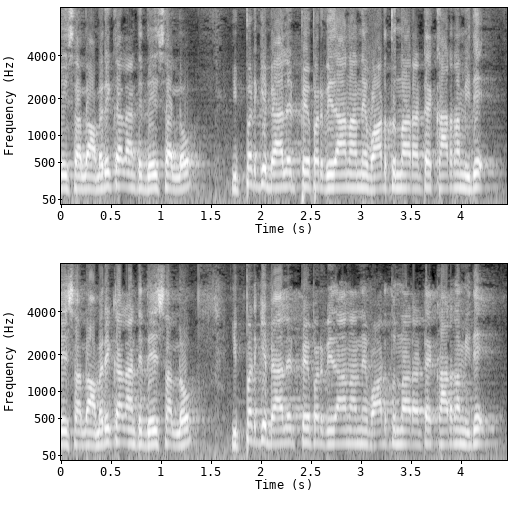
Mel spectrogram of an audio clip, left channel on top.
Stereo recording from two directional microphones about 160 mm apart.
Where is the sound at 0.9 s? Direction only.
15° right (ahead or behind).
